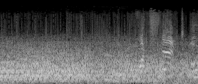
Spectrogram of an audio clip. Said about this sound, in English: The planes of the aerodrome are all taking off.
